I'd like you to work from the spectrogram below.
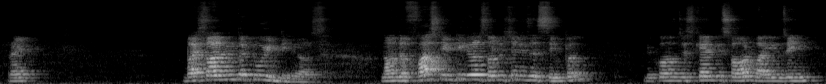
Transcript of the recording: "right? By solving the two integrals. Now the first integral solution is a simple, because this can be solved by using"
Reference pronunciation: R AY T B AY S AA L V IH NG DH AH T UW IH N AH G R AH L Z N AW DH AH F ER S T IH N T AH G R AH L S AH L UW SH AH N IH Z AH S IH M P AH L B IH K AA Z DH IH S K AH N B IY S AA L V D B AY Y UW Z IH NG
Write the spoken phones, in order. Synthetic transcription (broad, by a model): R AY T B AY S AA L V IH NG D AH T UW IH N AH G R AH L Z N AW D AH F ER S T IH N T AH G R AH L S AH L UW SH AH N IH Z AH S IH M P AH L B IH K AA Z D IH S K AH N B IY S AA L D B AY Y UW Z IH NG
